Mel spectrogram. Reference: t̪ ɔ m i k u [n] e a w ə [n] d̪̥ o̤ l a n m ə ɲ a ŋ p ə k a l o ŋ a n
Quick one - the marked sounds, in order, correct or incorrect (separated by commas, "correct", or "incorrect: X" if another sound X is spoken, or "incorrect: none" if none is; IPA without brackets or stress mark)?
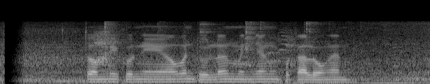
correct, correct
